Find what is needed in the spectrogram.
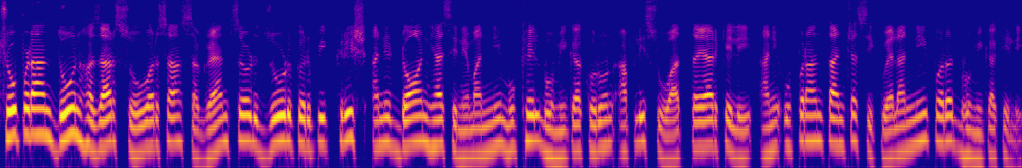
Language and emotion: Goan Konkani, neutral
